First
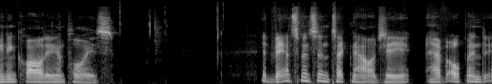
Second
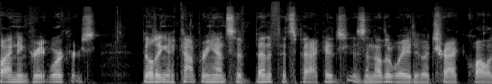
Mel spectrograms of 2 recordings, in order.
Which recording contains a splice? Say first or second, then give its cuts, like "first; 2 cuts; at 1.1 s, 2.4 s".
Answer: first; 1 cut; at 2.6 s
